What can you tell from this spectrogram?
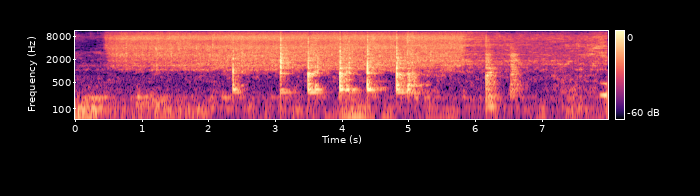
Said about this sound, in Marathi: थोडीशी मिरची परतली की त्यात आपण मुळा ॲड करूया।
